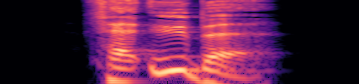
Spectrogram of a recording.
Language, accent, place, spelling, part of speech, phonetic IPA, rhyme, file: German, Germany, Berlin, verübe, verb, [fɛɐ̯ˈʔyːbə], -yːbə, De-verübe.ogg
- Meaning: inflection of verüben: 1. first-person singular present 2. first/third-person singular subjunctive I 3. singular imperative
